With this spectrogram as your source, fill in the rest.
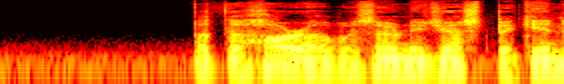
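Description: A young man speaks close by in a calm, expressive voice.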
